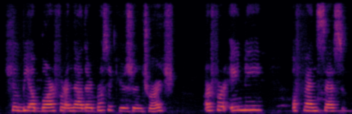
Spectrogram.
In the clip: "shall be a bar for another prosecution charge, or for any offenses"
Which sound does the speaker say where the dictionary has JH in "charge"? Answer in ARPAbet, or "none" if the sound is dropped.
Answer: CH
